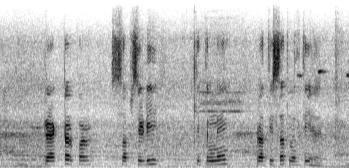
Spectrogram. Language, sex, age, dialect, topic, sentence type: Hindi, male, 25-30, Marwari Dhudhari, agriculture, question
